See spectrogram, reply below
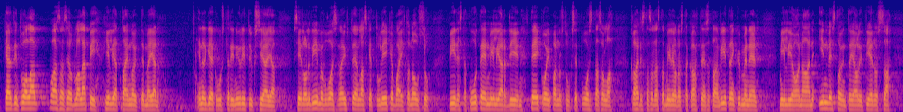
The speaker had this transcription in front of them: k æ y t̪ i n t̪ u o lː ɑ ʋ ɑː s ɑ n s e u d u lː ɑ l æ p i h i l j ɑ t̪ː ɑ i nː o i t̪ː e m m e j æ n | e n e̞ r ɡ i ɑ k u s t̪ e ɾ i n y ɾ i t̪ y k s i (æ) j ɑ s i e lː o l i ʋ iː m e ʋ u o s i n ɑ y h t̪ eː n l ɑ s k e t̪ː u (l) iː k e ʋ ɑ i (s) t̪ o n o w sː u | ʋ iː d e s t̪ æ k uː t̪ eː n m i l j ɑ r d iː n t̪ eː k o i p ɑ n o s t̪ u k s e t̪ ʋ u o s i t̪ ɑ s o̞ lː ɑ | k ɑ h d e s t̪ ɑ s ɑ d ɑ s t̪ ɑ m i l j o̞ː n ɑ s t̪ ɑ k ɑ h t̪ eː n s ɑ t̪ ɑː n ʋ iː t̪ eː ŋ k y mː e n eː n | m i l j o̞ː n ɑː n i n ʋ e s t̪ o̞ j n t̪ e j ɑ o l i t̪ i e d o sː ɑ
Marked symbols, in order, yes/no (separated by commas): yes, yes, no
